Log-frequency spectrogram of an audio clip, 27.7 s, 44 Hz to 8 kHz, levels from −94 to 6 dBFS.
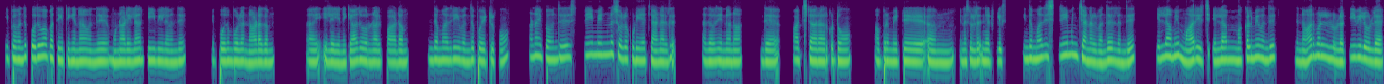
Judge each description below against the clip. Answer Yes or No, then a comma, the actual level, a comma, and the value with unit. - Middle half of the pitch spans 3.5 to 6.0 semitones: No, average, 3.1 semitones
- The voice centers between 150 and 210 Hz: Yes, high, 190 Hz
